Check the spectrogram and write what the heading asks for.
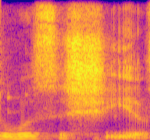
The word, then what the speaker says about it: Worcestershire: How do you pronounce this, guys? But I think it's Worcestershire sauce.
